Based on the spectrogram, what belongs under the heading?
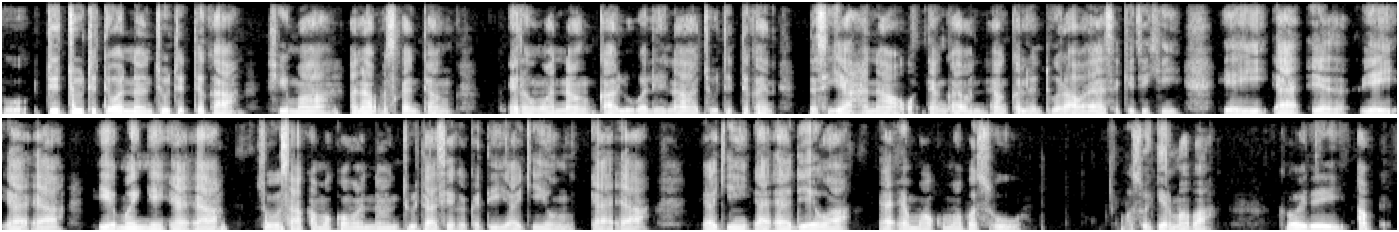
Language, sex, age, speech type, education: Hausa, male, 60+, spontaneous, tertiary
